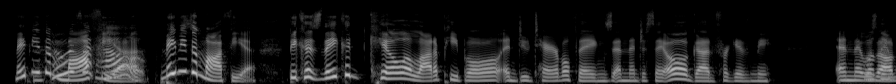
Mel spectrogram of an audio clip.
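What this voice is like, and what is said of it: Slight Irish accent. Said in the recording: “You did a little bit of an Irish accent ... I'm Irish”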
